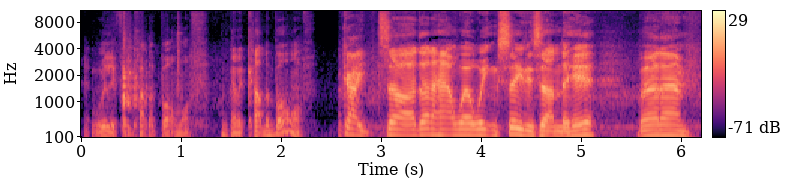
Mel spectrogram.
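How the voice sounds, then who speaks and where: A man's voice: medium pitch, quick pace, bright, forceful tone, slight background noise. A man with an Essex accent talking casually through a model build, rambling as he thinks aloud. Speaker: hobby model-building video maker.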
